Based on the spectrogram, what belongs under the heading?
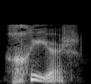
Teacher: die g dink ek word amper hier agter teen die sagte velum gevorm, baie naby aan jou klein tongetjie bo in die mond teen min of meer agter velair.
